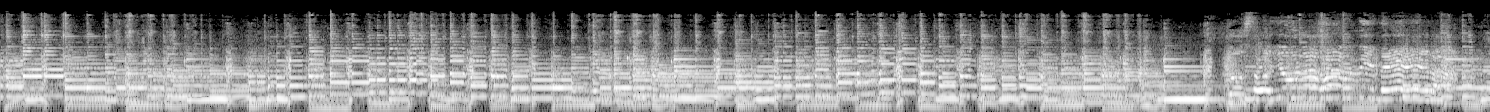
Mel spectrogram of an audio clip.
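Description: Acoustic guitar playing a Panamanian torrente, the melody used for décima singing, in a run of quick plucked notes over a rhythmic bass line. Near the end a woman's voice comes in with a wavering line.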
